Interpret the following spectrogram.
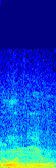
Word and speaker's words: Paloneo: Yvonne Reichelt, Paloneo, richtig ausgesprochen? Paloneo. Paloneo. Ja.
